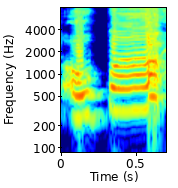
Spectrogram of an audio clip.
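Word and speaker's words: 오빠: move to Korea and find their like K-drama oppa, whatever.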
